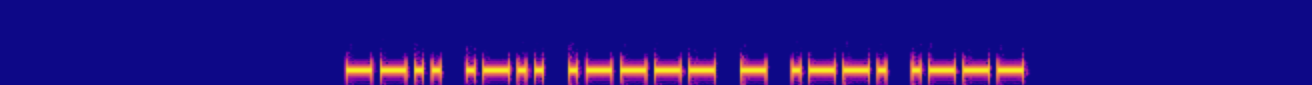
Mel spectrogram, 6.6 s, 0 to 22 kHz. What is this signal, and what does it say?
Morse code, heard as a keyed tone, about 28 wpm, 700 Hz. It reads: ZL1TPJ
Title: DXCC-100 Call Signs - 6 Characters - Repeated 3x - 28wpm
